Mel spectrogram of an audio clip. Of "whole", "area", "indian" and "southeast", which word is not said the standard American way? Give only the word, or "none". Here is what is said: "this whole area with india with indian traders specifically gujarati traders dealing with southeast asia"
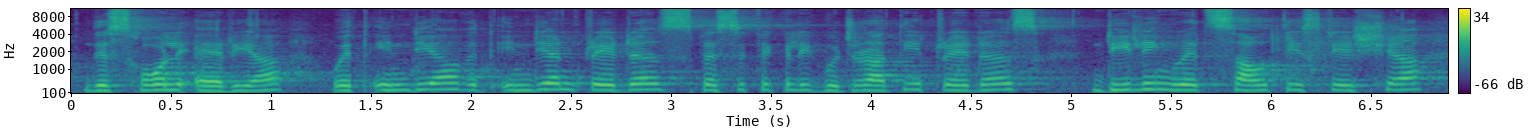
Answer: southeast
